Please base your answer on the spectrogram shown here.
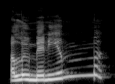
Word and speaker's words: aluminium: Aluminium. Aluminium. Aluminium. Okay, this is the UK pronunciation.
